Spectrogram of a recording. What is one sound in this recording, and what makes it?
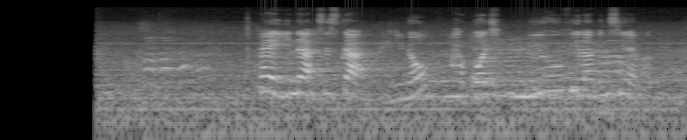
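A young woman talks with animation close by.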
